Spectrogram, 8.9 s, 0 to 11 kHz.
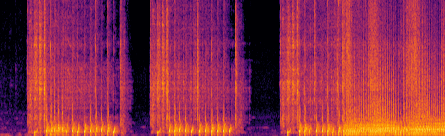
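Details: Bajaj Pulsar NS 200 after full engine rebuild and fitting, petrol fed from a separate supply, electric start: two short cranking bursts with even chuffs, catches on the third try and settles into a steady, healthy run.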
